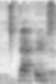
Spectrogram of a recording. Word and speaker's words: raphides: क्या बोलते हैं इसको हम, क्या बोलते हैं इसको, हाँ रैपिड्स बोलते हैं, स्पेलिंग ठीक है, RAPHIDES, ठीक है।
